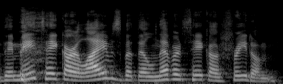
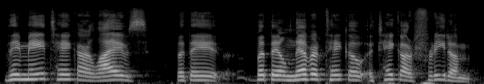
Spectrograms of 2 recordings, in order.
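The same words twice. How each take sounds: First: Put-on clean Scottish accent, rushing the end; one smooth Scottish brogue run, faster at the close. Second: Stumbling Scottish brogue, a bit raised; fumbling Scottish accent. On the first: Host redoes Braveheart line in full Scottish accent. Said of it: "I have to go real fast at the back end 'cause I can't do a". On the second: Acted. Host tries Braveheart line in Scottish accent, fumbling. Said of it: "I couldn't even s-, get the line out".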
